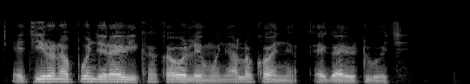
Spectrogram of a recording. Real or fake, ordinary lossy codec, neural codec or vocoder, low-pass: real; AAC, 24 kbps; none; 10.8 kHz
